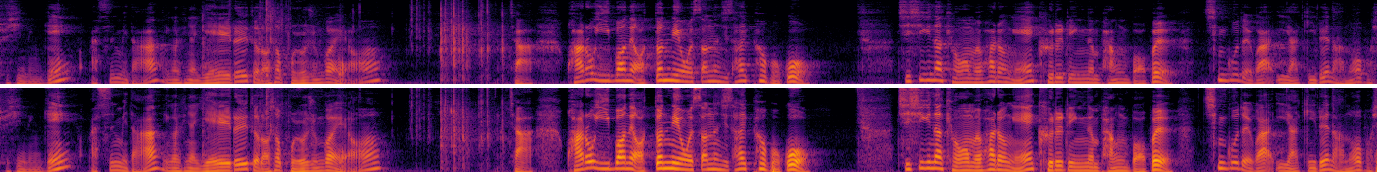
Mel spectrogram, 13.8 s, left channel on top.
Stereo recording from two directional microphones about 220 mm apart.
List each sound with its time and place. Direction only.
0.1 s speech: 50° right (ahead or behind)
5.1 s speech: 45° right (ahead or behind)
